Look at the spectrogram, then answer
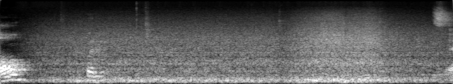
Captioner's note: air whooshing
